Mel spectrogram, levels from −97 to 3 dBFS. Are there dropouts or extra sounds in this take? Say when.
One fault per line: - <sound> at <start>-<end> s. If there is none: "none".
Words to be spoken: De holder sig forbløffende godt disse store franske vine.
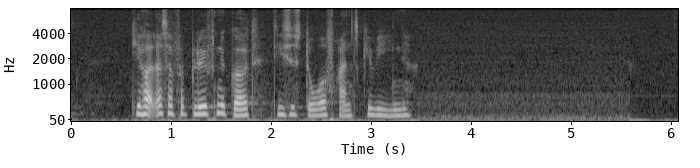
none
